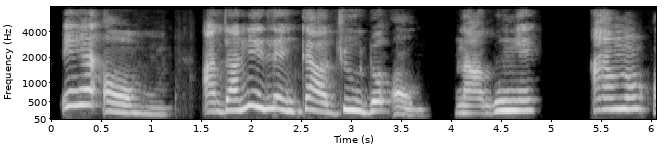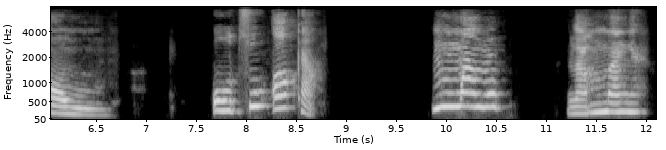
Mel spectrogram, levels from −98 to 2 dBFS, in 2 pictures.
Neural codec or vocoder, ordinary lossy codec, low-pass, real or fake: codec, 16 kHz, 2 kbps, FreqCodec, larger model; none; 7.2 kHz; fake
